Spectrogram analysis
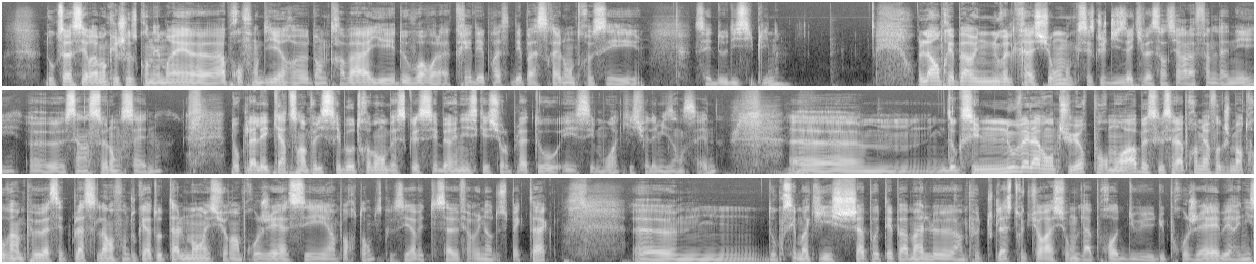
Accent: Nantes, Pays de la Loire, France; Alors, moi, d'où je viens, de Nantes, donc pas très loin. Hein. J'ai jamais trop bougé de Nantes.

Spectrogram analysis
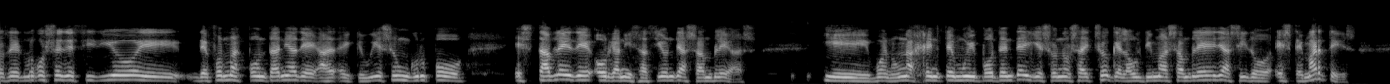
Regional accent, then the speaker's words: Getafe, Community of Madrid, Spain; soy de Getafe, mi barrio se llama Perales del Río y mi barrio está alejado del centro de Getafe, o sea, estamos a casi a 10 kilómetros.

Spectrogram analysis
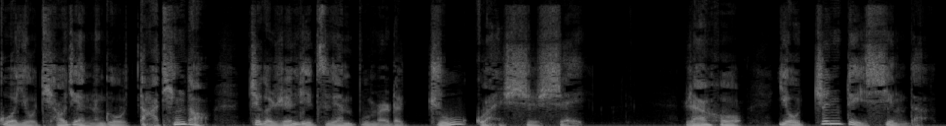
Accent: China

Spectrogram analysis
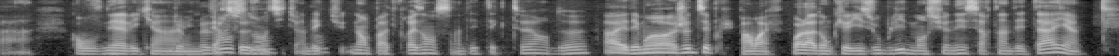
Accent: Namur, Wallonia, Belgium; Je suis de Namur.

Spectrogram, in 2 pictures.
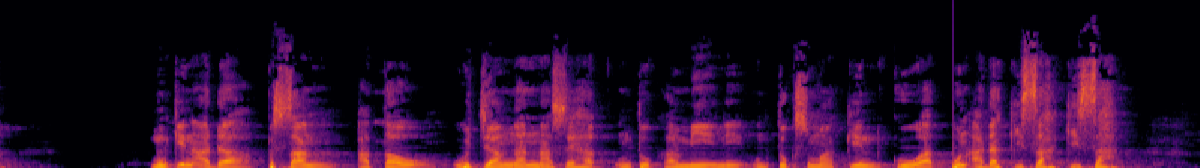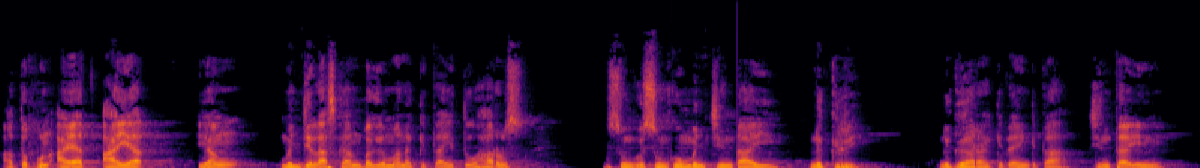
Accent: Poso, Central Sulawesi, Indonesia; asal dari Poso, Sulawesi Tengah.

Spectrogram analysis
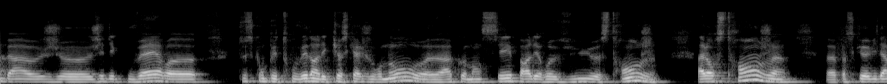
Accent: France; born there; Moi, mes origines, d'abord, je suis né en France

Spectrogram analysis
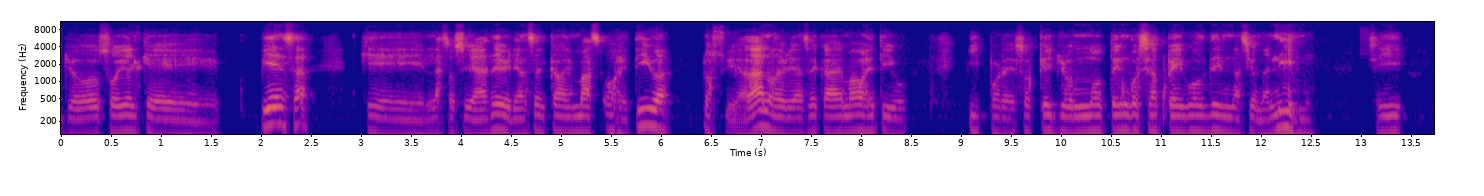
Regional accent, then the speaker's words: Venezuela; y como venezolano. Evidentemente, toda mi vida la viví en Venezuela, más de 40 años, y tengo un total arraigo a mi país

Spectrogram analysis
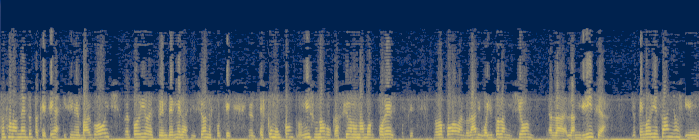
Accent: Colombia; esta edad que yo tengo, 59 años, pero yo soy colombiana

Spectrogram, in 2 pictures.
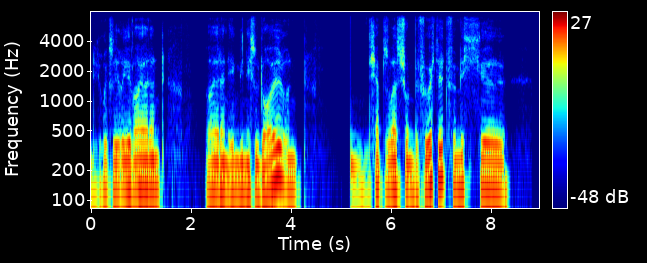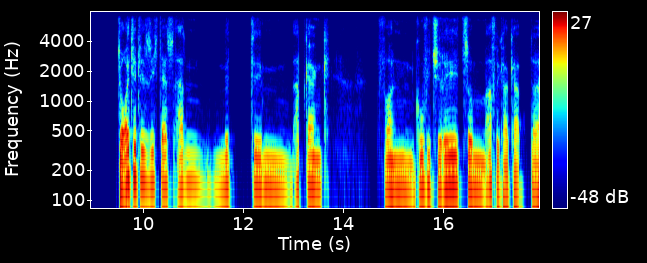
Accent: Hamburg, Germany; das ist ja bei mir so, dass ich hier als Hamburger ja jahrelang diesen Konflikt auch nicht hatte

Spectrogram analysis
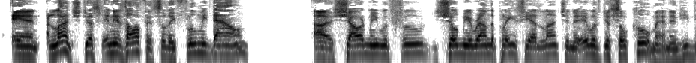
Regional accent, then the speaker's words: Austin, Texas, United States; Because I grew up in Austin, Texas, and my dad was a plumber

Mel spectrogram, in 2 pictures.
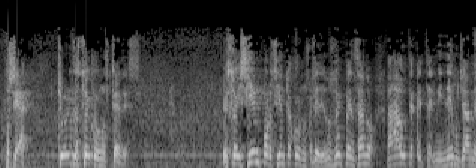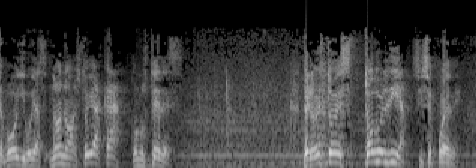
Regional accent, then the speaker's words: Mexico; accent: Mexican; now in Spain; a ver qué dice este mexicano, ya casi catalán, pero bueno. Porque sigo hablando como mexicano, me dice, ¿tú hablas todavía como mexicano? Pues sí, el acento no se me quita.

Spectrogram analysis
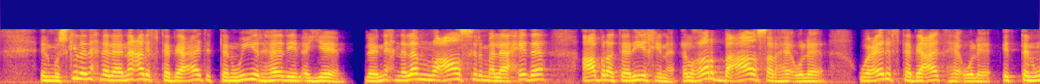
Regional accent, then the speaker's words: Egypt; احنا عندنا في مصر البوليس

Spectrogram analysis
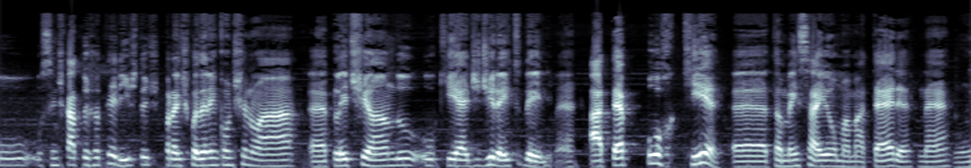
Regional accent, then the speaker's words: Brazil; É, não, eu só queria, enquanto brasileiro, ver a Bruninha no tapete vermelho, entendeu? Porque aqui no Brasil, provavelmente, vão fazer um tapete vermelho

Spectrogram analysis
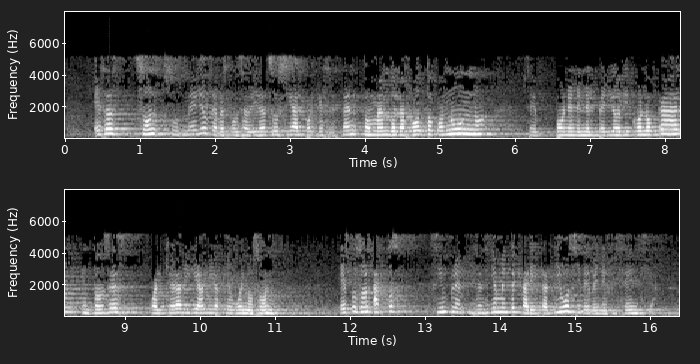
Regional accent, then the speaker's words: San Luis Potosí, Mexico; porque yo, aunque soy de San Luis Potosí, no estoy en viviendo en Cerro de San Pedro.

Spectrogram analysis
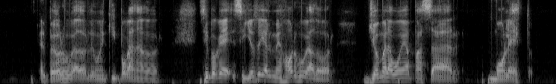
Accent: Dominican Republic; soy un dominicano bastante atípico. Aquí la bebida es un deporte nacional.

